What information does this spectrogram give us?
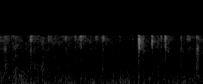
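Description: Soft typing on a computer keyboard during wiki page editing: faint, irregular key clicks scattered over a low hiss, with a small cluster of slightly sharper taps toward the end and no talk.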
